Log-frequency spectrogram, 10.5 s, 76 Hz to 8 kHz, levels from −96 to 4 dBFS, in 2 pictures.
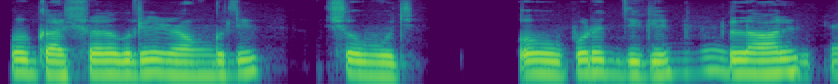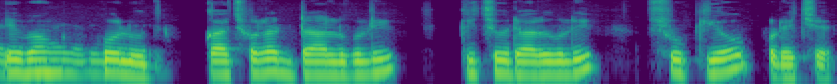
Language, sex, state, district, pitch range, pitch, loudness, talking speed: Bengali, male, West Bengal, Dakshin Dinajpur, 135-150 Hz, 140 Hz, -18 LUFS, 120 wpm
